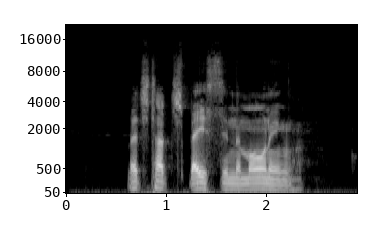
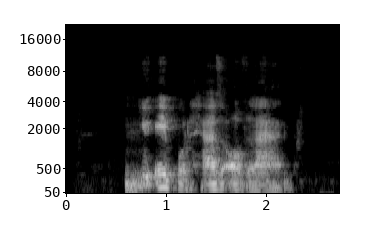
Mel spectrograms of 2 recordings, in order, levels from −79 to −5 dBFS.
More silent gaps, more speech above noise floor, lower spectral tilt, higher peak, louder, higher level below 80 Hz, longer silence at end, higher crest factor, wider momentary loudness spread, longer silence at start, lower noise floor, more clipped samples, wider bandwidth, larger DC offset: neither; about the same, 40 dB vs 40 dB; second, -4.5 dB/octave vs -6.5 dB/octave; about the same, -8 dBFS vs -10 dBFS; about the same, -26 LUFS vs -28 LUFS; second, -54 dBFS vs -48 dBFS; about the same, 0.55 s vs 0.45 s; about the same, 20 dB vs 20 dB; second, 8 LU vs 12 LU; about the same, 0.6 s vs 0.6 s; about the same, -65 dBFS vs -68 dBFS; neither; about the same, 12.5 kHz vs 11.5 kHz; neither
